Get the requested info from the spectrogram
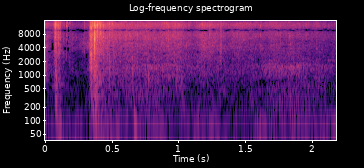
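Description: A mandarin pulled off its branch: a small snap, then a louder one about a third of a second later as the stem breaks away from the fruit.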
